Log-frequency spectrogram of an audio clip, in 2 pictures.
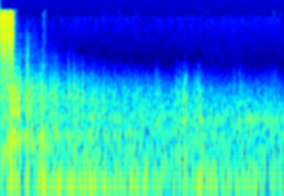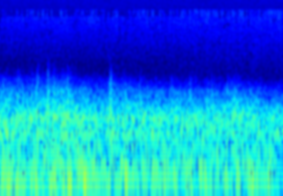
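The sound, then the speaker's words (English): A sharp crack of thunder after lightning opens into a deep, heavy rumble that rolls on loudly and steadily for several seconds, booming, with no voices. “I then saw one last flash of lightning before millions of stars blurred my line of sight.”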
